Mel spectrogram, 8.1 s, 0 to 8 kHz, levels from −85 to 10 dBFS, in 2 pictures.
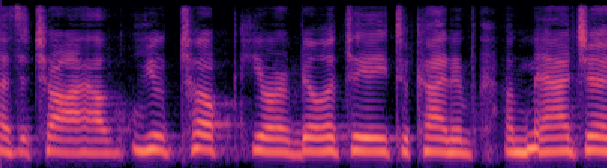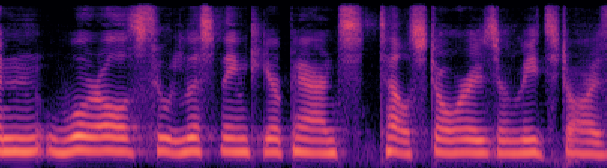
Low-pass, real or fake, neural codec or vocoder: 7.2 kHz; fake; codec, 16 kHz, 1 kbps, FunCodec, trained on Chinese and English, 50 frames a second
